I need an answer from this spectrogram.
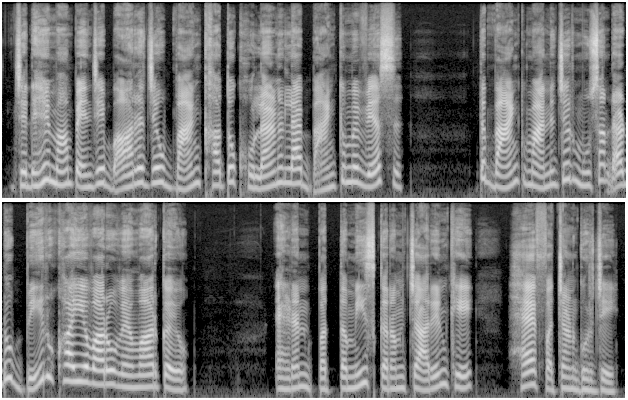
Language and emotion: Sindhi, disgusted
